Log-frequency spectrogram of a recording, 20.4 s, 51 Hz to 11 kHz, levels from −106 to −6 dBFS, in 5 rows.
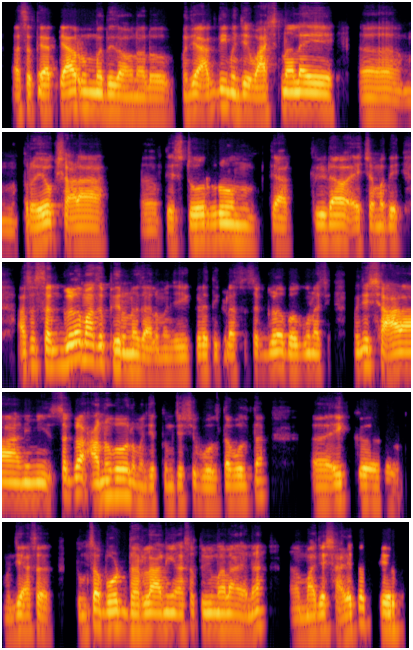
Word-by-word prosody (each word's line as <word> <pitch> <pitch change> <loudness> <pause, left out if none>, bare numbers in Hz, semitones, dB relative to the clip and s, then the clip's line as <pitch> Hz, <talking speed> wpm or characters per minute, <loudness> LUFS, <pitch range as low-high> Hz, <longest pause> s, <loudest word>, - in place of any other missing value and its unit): असं - - -3
त्या 115 +1 +4
रूममध्ये 115 -3 +1
जाऊन 100 -2 -1
आलो. 95 -1 -3
म्हणजे 105 +3 -4
अगदी 125 +2 0
म्हणजे 110 -2 +1
वाचनालय 115 +4 +4 0.3
अ, 95 - -7 0.7
प्रयोगशाळा 100 -2 +2 0.5
अ, 85 0 -9
ते 95 - -5
स्टोर 110 +3 +1
रूम, 110 -3 +2 0.2
त्या 95 -2 0 0.3
क्रीडा 110 0 +1 0.2
याच्यामध्ये - - -4 0.3
असं 135 - -4
सगळं 135 +6 +4
माझं 165 -2 +4
फिरणं 115 -3 +2
झालं. 90 -2 -1
म्हणजे 95 +1 -8
इकडे-तिकडं 105 +1 -4
असं 105 - -12
सगळं 120 +3 +1
बघून 110 +1 0
असे 110 - -9 0.2
म्हणजे 135 +4 -1
शाळा 120 +1 +6
आणि 115 0 +1
मी 115 -1 -1
सगळं 145 +1 +2
अनुभवलं 130 0 +3
म्हणजे 100 0 -7
तुमच्याशी 105 +2 -9
बोलता-बोलता. 100 +4 -3 0.5
अ, - - -7
एक 110 +3 -3
अ, - - +4 0.5
म्हणजे - - -2
असं - - -2 0.3
तुमचं 105 +1 +1
बोट 120 0 +3
धरला 115 +1 +3
आणि 115 +1 +1
असं 110 +1 -4
तुम्ही 115 0 -1
मला 115 0 +1
आहे 105 -2 -4
ना 110 -6 -7
माझ्या 100 +4 0
शाळेतच 125 +6 -2
फेर 115 -1 +4
110 Hz, 160 wpm, -22 LUFS, 100-120 Hz, 0.7 s, शाळा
